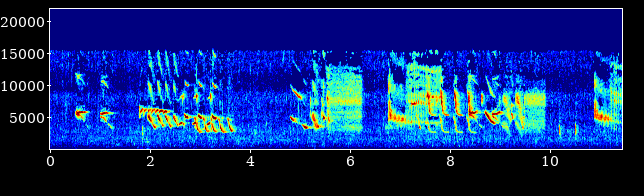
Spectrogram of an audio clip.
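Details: Group chorus ('baderna') of chestnut-capped blackbirds, used to get singing birds going; overlapping high chirps and sweeping whistles in several bursts, with faint insect-like buzzing between them.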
